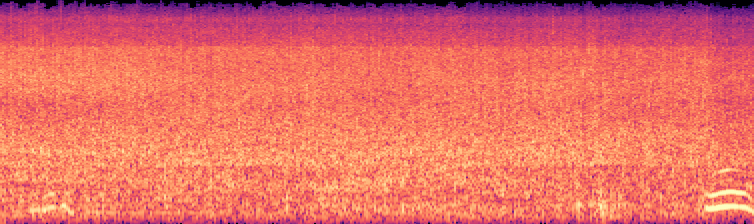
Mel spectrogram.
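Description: A small mountain-stream cascade pouring over granite close by, a steady rushing of water. Near the end a person gives one short voiced sound.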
